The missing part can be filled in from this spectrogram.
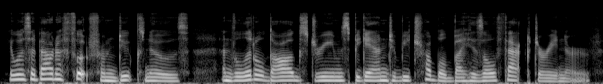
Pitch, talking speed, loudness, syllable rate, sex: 180 Hz, 210 wpm, -19 LUFS, 5.5 syllables/s, female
